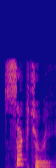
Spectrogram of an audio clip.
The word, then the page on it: sectary: British English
